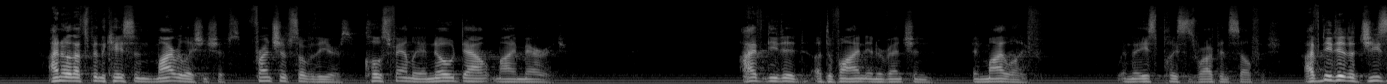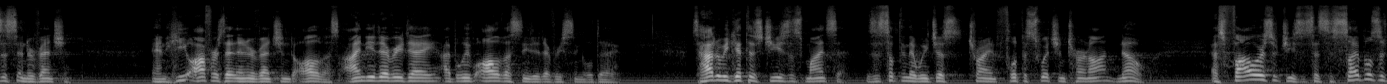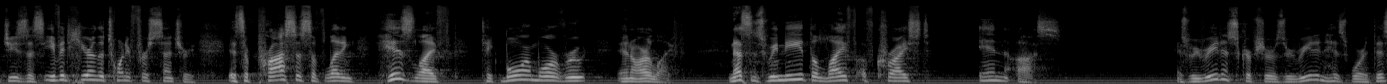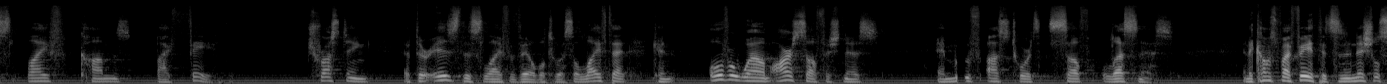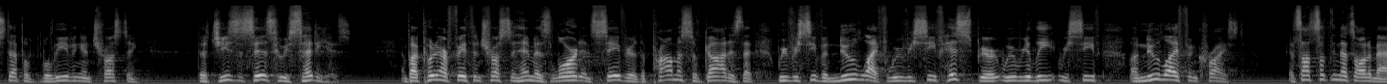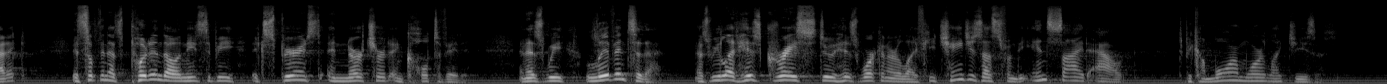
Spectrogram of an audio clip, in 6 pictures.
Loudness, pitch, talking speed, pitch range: -31 LUFS, 145 Hz, 195 wpm, 110-170 Hz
